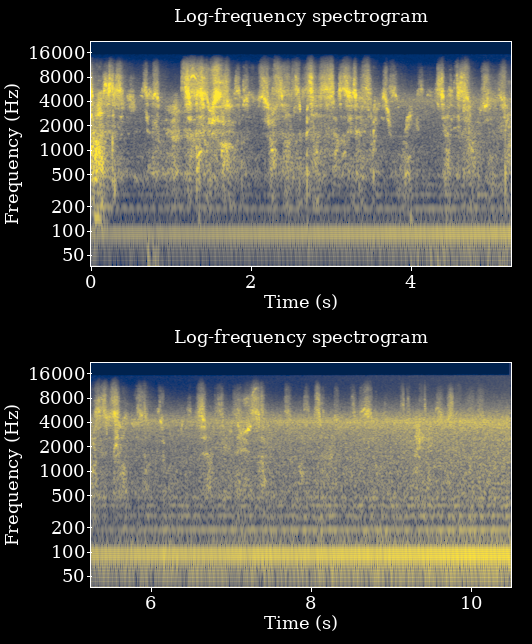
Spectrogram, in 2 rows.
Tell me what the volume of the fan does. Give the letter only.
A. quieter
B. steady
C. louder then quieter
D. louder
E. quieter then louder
D.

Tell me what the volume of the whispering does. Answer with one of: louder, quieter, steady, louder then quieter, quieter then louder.
quieter.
